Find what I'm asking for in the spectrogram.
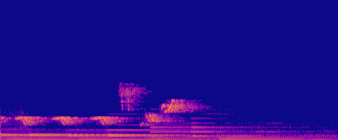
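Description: A nightingale sings a quick run of four repeated chirps, then a brighter rising flourish, heard fairly clearly over a low, steady background hum with no voices.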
